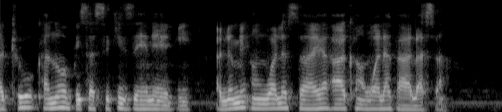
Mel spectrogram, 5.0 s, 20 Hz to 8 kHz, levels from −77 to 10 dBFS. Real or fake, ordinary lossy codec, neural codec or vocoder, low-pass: fake; AAC, 48 kbps; codec, 16 kHz, 4 kbps, X-Codec, HuBERT features, trained on general audio; 7.2 kHz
